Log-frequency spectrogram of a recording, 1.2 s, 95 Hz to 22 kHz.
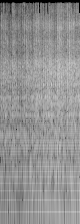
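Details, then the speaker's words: Fiat 500L petrol engine idling with engine and oil pressure warning lights: dry metallic rattle over running sound from stretched timing chain; oil pump chain also suspected. "but obviously that rattling noise yeah that's the chain"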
